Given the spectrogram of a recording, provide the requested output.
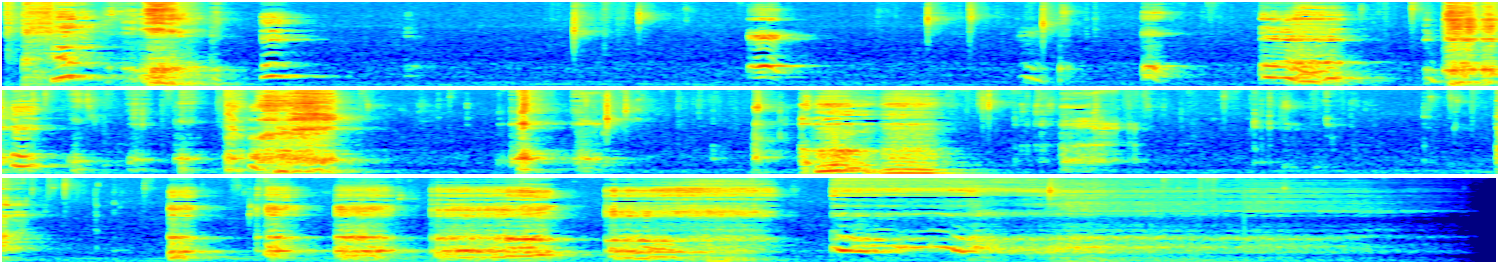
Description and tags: Slit Throat
I used dripping water for the blood effect.
sfx, soundeffect, troat-slice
